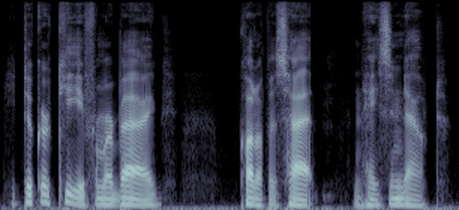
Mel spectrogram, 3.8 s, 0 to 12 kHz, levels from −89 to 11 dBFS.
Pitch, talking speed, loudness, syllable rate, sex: 90 Hz, 220 wpm, -20 LUFS, 5.7 syllables/s, male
